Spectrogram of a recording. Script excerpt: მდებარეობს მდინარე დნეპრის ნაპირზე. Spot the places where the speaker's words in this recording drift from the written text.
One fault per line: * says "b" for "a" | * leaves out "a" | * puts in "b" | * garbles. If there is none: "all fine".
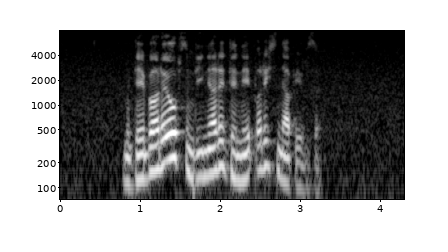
all fine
